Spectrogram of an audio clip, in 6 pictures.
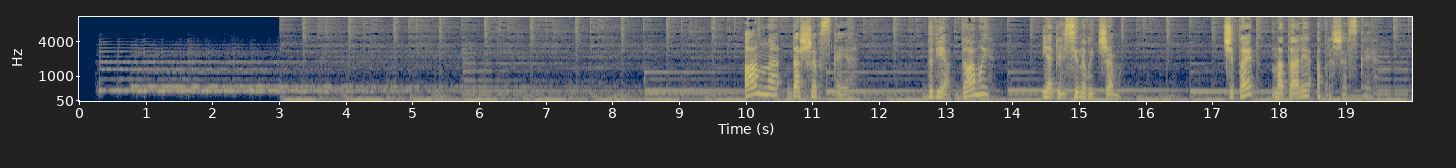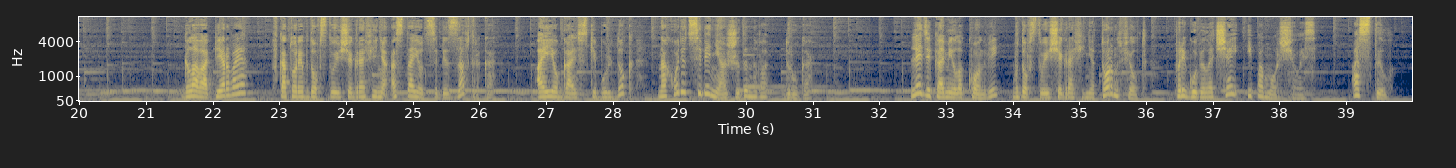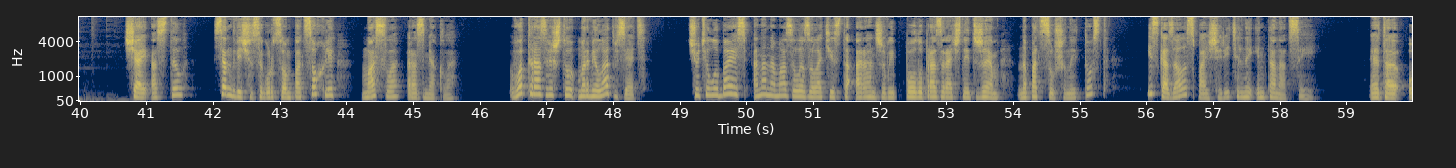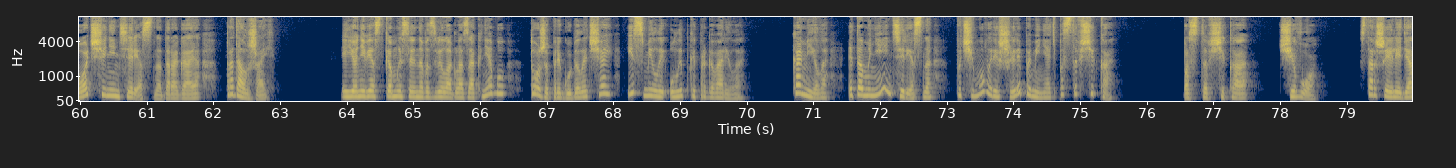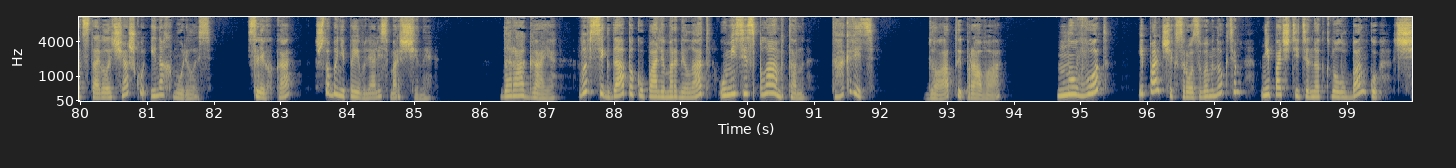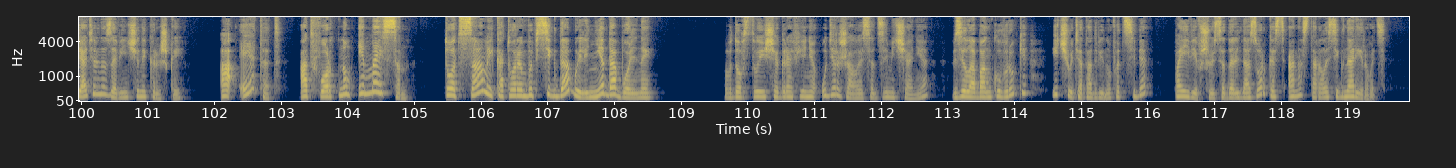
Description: Аудиокнига Две дамы и апельсиновый джем | Библиотека аудиокниг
